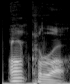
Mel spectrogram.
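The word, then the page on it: ankura: New Testament Greek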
